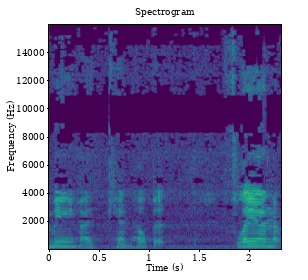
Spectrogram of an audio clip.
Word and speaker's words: flan: i can't help it flan rhymes with can it's spelled the same way you can make flan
